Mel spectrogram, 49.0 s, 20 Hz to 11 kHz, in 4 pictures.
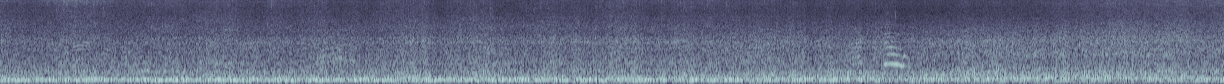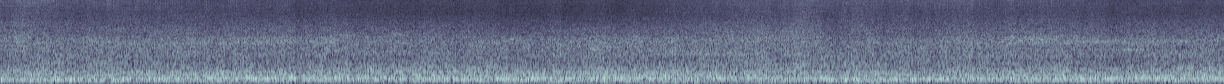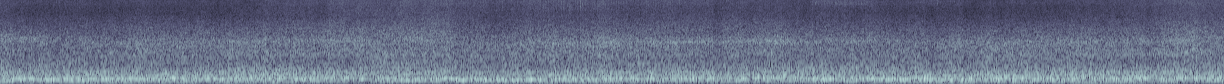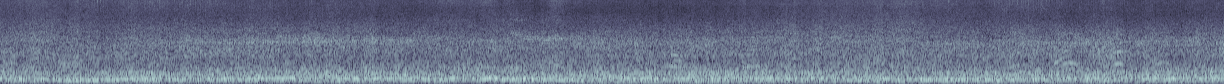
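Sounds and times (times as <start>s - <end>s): racing kart engines droning: 0.0s - 48.9s.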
